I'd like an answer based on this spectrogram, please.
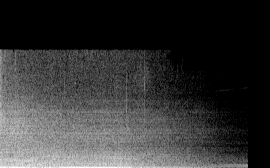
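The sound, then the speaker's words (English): Engine of a borrowed car being driven on a tight, curving course: a loud, low rumbling roar that holds steady at first, then eases off through the second half before cutting off abruptly. “I'm still going to go easy because it's not my car and stuff. Yeah. But this thing almost takes off in the back whenever you accelerate.”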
